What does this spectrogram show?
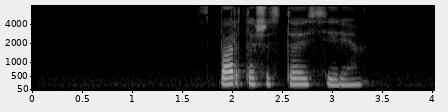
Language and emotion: Russian, neutral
